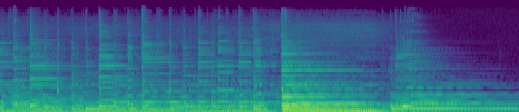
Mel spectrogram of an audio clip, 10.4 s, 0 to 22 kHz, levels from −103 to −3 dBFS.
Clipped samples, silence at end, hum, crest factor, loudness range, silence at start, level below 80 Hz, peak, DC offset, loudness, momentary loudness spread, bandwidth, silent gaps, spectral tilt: under 0.1%; 0 s; none; 18 dB; 6 LU; 0 s; -32 dBFS; -12 dBFS; under 0.1%; -32 LUFS; 12 LU; 14.5 kHz; none; -7 dB/octave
